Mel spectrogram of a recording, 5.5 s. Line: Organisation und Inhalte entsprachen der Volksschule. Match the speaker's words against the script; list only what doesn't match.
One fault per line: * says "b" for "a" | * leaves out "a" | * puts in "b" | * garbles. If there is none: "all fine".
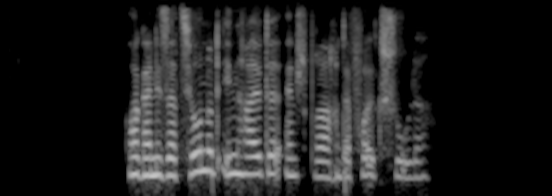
all fine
